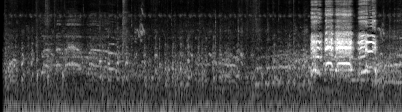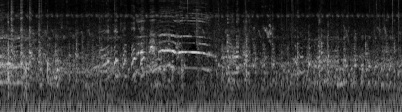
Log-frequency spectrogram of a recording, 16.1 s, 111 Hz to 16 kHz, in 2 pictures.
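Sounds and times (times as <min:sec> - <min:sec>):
loud rooster crow: 0:00.8 - 0:02.5, 0:06.2 - 0:08.1, 0:10.7 - 0:12.4.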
